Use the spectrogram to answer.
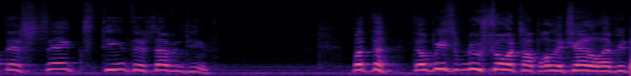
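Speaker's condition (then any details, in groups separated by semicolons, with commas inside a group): Cerebral palsy; voice tone sometimes odd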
